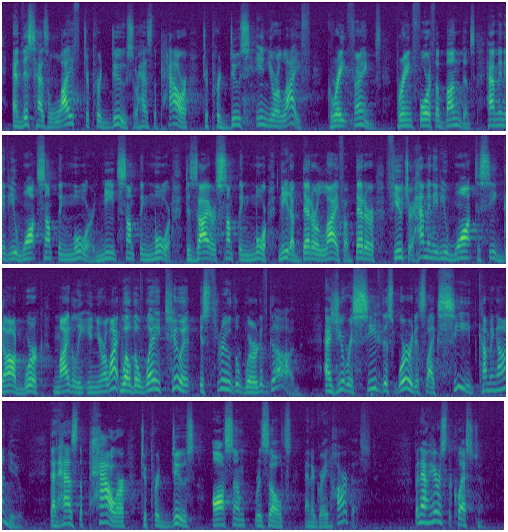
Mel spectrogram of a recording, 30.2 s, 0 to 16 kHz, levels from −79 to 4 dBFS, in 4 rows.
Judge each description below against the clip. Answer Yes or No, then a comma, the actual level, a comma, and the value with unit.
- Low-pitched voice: No, medium, 170 Hz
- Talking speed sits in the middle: Yes, average, 185 wpm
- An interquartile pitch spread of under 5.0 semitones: Yes, average, 4.6 semitones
